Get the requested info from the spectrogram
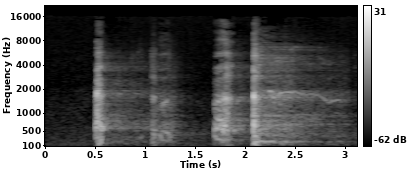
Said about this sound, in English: Don't go and do that at a party. Do that, I'll cough.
